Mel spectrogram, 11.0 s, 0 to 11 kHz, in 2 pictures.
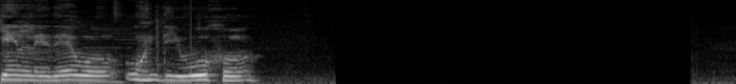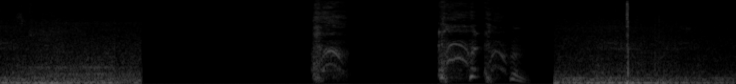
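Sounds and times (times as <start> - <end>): person clearing throat: 7.9 - 8.2, 8.8 - 9.5.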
